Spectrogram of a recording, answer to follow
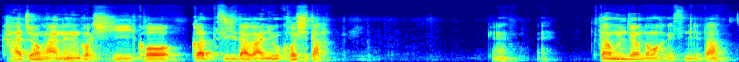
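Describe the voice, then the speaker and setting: A middle-aged male lecturer in a classroom, coaching students through a reading with quick prompts. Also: fairly low pitch. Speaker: university lecturer. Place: lecture room.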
